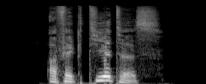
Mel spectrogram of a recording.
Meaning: strong/mixed nominative/accusative neuter singular of affektiert
- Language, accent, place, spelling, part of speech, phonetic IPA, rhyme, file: German, Germany, Berlin, affektiertes, adjective, [afɛkˈtiːɐ̯təs], -iːɐ̯təs, De-affektiertes.ogg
